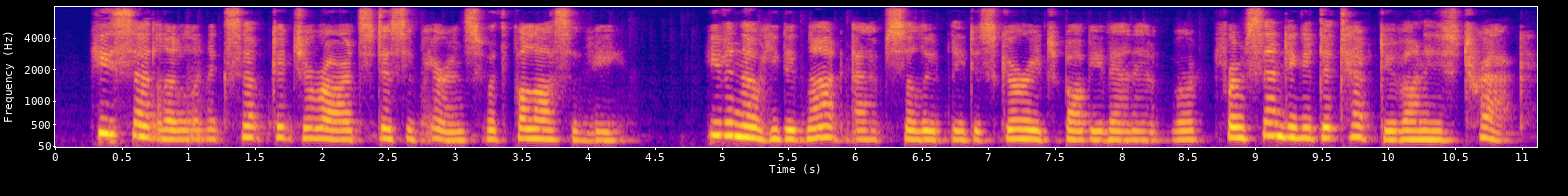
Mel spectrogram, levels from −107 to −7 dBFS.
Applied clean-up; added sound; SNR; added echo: neural mask model DeepFilterNet 3.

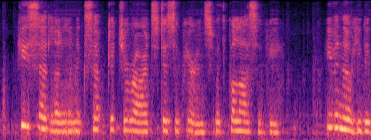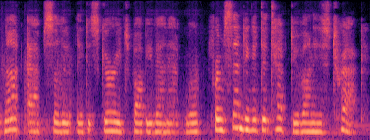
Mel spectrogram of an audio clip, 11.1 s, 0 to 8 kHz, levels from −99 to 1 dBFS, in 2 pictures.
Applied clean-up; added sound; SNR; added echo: neural separator model SepFormer DNS4.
